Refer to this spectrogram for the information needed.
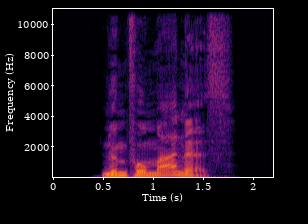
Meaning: strong/mixed nominative/accusative neuter singular of nymphoman
- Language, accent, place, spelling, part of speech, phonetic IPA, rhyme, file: German, Germany, Berlin, nymphomanes, adjective, [nʏmfoˈmaːnəs], -aːnəs, De-nymphomanes.ogg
